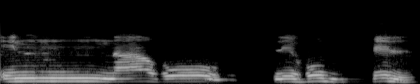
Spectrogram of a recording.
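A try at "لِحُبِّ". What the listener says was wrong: বড় হা পড়েন, লিহুব, লিহুব, হুব,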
